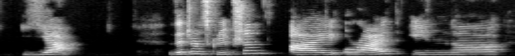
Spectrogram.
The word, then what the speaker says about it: я: Ya. The transcription I write in square brackets in Russian. Yo. Yo sounds like York. Ya sounds like yard.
